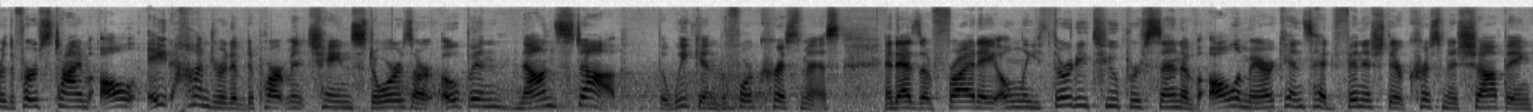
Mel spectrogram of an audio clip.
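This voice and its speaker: Noticeable background noise runs under this voice. The speaker moves at a moderate pace with lively intonation. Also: woman. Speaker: TV news anchor. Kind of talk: TV news anchor read.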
